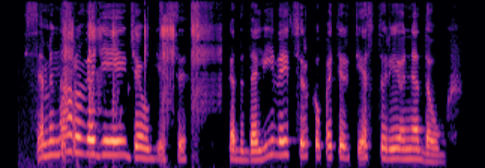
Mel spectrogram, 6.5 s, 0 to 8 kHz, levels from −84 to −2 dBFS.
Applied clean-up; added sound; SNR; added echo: classical method spectral subtraction.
